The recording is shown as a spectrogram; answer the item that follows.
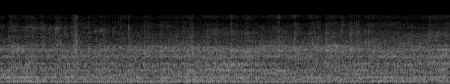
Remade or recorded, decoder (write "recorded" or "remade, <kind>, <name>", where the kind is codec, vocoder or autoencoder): remade, codec, SNAC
